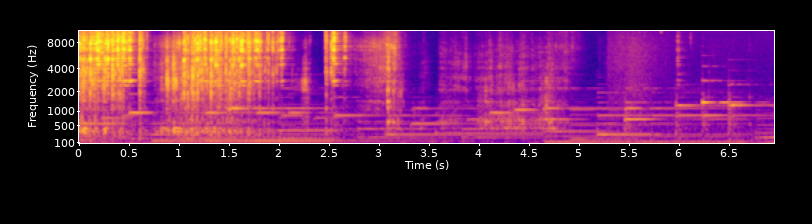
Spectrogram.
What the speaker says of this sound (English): For the drainage layer, I like to add larger rocks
